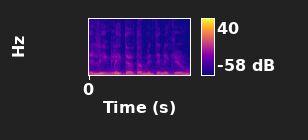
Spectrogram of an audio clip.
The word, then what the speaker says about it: Linklater: Linklater.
